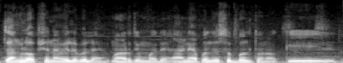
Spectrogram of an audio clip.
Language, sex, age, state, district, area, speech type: Marathi, male, 18-30, Maharashtra, Pune, urban, spontaneous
